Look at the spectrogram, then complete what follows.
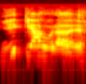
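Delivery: drawn-out, hammed-up baby, rising to a laughing outburst; a touch of theatrical shock with a laugh at the end; mock dramatic self-talk. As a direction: play up your own disbelief, half laughing. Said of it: "मुझे लगता है कि".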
